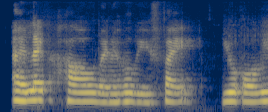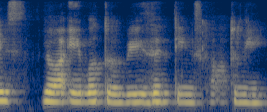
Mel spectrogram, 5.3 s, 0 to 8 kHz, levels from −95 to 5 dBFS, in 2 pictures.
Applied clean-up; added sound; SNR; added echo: neural mask model DeepFilterNet 3.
